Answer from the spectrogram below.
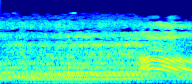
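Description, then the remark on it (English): A fast car's engine roars loudly and steadily, then its pitch swoops and climbs as the car speeds off, continuous for the whole stretch. “All right, your car is fast, but Superman is faster.”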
